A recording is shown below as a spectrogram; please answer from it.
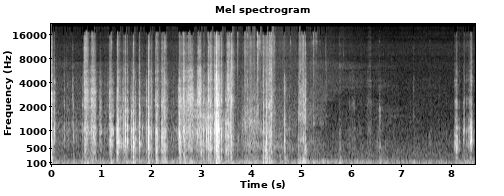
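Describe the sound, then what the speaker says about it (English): Quiet, irregular snips and rustles of scissors cutting around a paper image, close by, in a busy cluster that tapers off into near silence. "You're going to take your scissors and cut around the whole image"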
